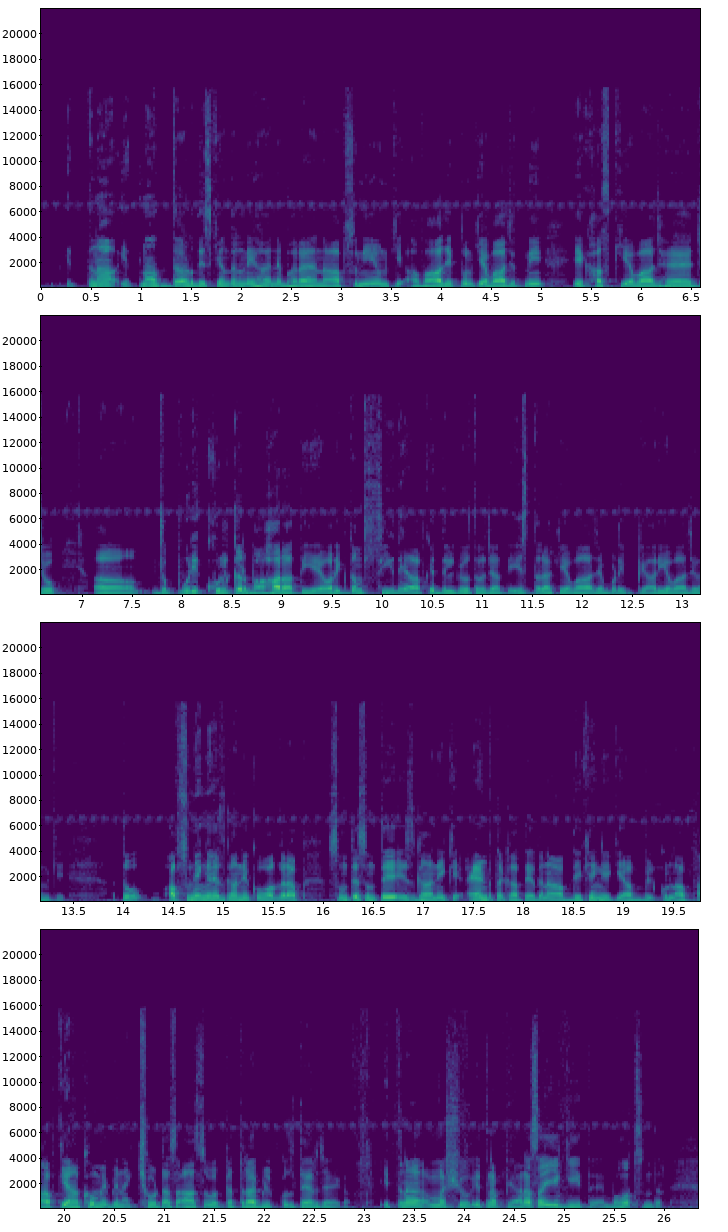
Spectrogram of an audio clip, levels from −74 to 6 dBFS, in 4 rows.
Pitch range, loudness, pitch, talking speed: 135-190 Hz, -29 LUFS, 155 Hz, 225 wpm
